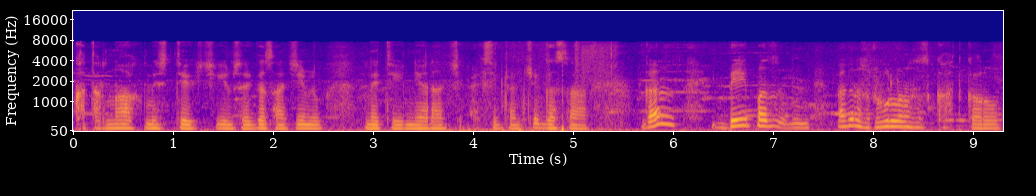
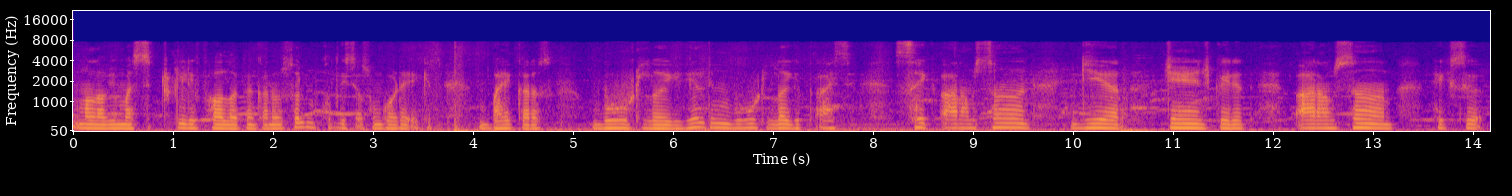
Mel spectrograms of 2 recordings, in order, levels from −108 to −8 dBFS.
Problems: constant background noise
